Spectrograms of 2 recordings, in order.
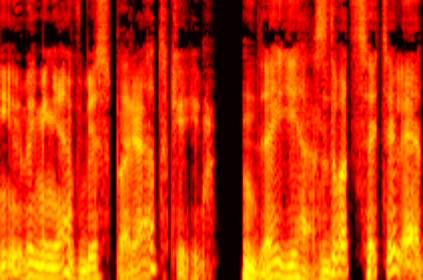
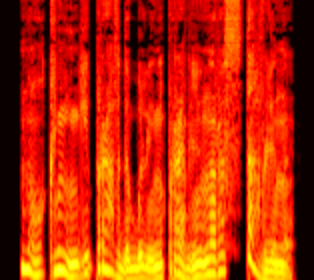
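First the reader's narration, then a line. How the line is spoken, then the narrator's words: Exclaiming. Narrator (Russian): воскликнула Настя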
